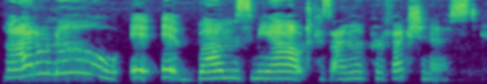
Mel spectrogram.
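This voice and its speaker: A woman's voice: high voice, sing-song, measured pace, a bit bright, no echo. A young woman vlogger talking candidly and earnestly to camera from her car, with an occasional stammer. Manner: open, earnest, self-reflective. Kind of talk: candid solo talk to camera. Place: parked car.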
